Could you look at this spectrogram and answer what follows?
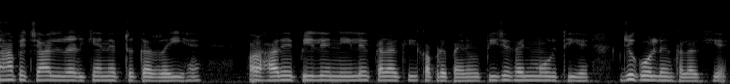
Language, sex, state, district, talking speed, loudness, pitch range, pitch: Maithili, male, Bihar, Supaul, 215 wpm, -31 LUFS, 180-195 Hz, 190 Hz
